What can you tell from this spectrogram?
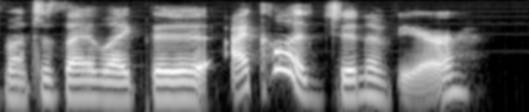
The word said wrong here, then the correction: genever: Like Guinevere, except Genevieve. – That's probably smart. – What, how did you say it? – Genever. Genever. It's like G-I-N-E-V-E-R.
